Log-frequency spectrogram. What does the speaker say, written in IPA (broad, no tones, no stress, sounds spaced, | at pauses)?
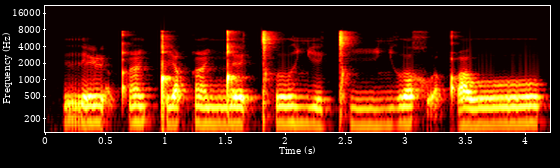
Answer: r e ɭ ḛ qʼ ĩ ǃ e q ĩ ŋ͡ǃ ɛ ǀʰ ɤ ʎ e ǀʰ iː ʎ ɤ χ ṵ qʼ oː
